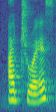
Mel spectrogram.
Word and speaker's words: address: Y pues, utilizando esta palabra como un verbo, sería address con el énfasis en la segunda sílaba.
